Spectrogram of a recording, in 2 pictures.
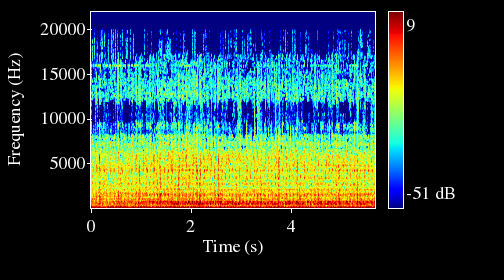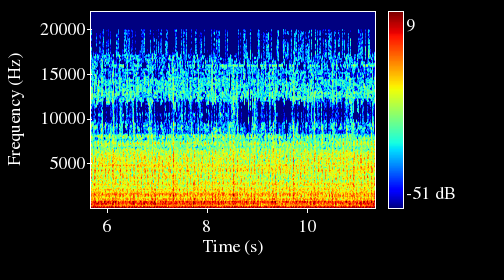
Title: BMW N57 Timing Chain Noise? #bmw #n57 #timingchain #automobile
